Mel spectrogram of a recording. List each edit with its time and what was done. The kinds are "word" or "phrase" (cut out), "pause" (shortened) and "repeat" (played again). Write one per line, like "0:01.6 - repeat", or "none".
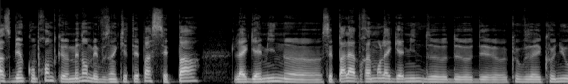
none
